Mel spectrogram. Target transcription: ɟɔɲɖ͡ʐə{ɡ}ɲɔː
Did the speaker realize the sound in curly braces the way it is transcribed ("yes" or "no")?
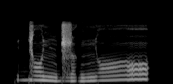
yes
